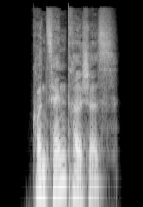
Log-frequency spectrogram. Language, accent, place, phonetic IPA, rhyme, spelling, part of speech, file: German, Germany, Berlin, [kɔnˈt͡sɛntʁɪʃəs], -ɛntʁɪʃəs, konzentrisches, adjective, De-konzentrisches.ogg
- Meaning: strong/mixed nominative/accusative neuter singular of konzentrisch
